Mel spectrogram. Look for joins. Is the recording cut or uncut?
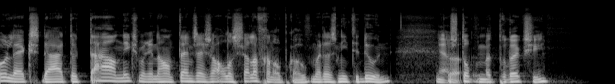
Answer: uncut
